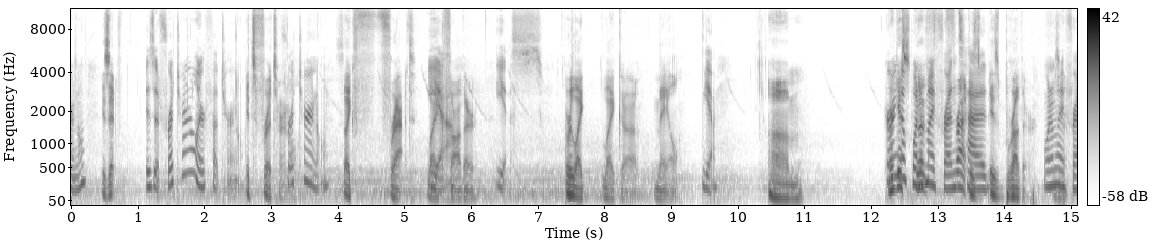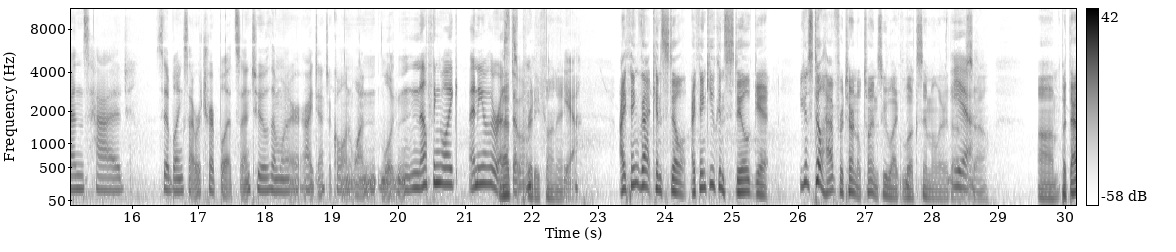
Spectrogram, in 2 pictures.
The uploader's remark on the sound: A very special episode that was recorded in a big empty field. The outside sounds aren't too noticeable.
